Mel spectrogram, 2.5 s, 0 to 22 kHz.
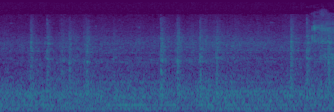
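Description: A train runs on the line in the Trainz Simulator 2 game, a steady dense rumble with rhythmic clickety-clack wheel beats over the rails and a faint tonal hum throughout.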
